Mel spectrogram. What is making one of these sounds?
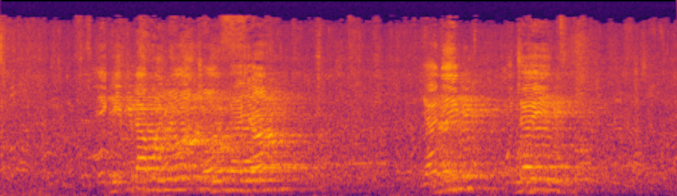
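A man speaks through a microphone over a loudspeaker outdoors.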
